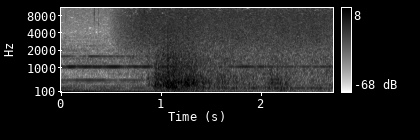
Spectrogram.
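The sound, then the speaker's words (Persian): A deep rumble of thunder rolls in and swells, with the hiss of steady rain beginning beneath it, in a park. Loud, with no voices. “همون موقع بارون گرفت نمیدونم چرا ولی از بچگی از بارون خوشم میومد همیشه یه حس آرامش بهم به میده مخصوصا اولش که زمین خیس میشه بوی نم و خاک بلند میشه”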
